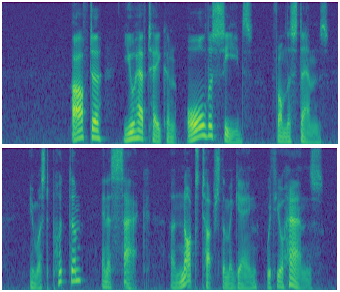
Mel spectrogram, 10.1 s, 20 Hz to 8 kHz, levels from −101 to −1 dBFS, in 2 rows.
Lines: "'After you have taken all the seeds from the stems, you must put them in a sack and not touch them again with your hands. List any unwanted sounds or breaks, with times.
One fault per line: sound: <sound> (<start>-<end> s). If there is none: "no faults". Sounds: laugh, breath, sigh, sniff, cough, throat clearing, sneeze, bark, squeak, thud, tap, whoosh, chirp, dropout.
no faults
